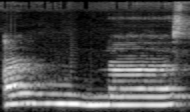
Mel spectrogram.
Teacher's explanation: hukum bacaan gunnah karena ada nun yang bertasydid. Cara membacanya digunakan atau didengungkan 2 ketukan. · alif lamnya tidak dibaca, jadi kita langsung membaca ke huruf syamsiyahnya yaitu nun. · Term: alif lam syamsiyah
